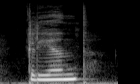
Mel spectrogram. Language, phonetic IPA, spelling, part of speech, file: Czech, [ˈklɪjɛnt], klient, noun, Cs-klient.ogg
- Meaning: 1. client (customer a buyer or receiver of goods or services) 2. client (computer application or system that remotely takes advantage of a server application or a system)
